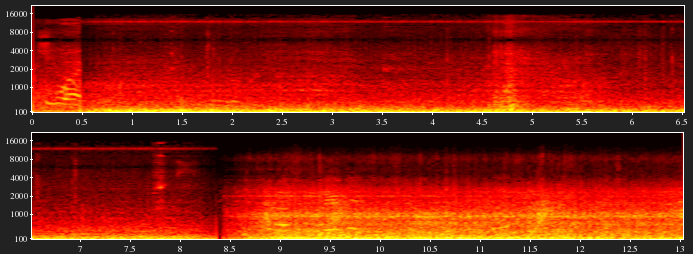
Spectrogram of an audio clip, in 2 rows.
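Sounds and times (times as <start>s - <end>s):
car driving rumble: 0.0s - 13.0s.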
